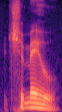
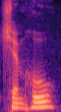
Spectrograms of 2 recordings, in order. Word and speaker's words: chamehu: spells the word chamehu some people pronounce it chimho some people say chemehu and and and the pronunciation with that e in between the consonants is purely conventional that's that's just the standard of what egyptologists have done since the birth of egyptology all right it has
